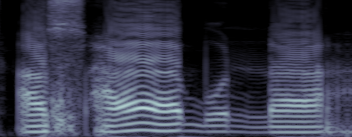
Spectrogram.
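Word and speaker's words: أصحاب النار: Cara membacanya yaitu menahan suara gunnahnya, tidak langsung. Misalkan ashabun nar, harusnya ditahan dahulu. Ashabun nar.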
